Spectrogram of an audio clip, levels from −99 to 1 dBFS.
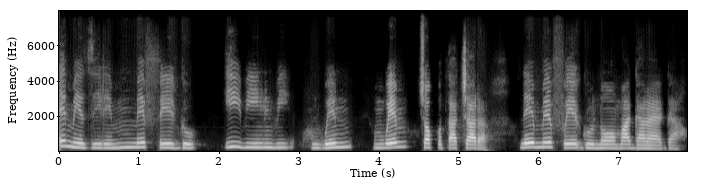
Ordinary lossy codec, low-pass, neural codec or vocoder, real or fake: none; none; codec, 16 kHz, 0.5 kbps, X-Codec, HuBERT features, trained on LibriSpeech; fake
